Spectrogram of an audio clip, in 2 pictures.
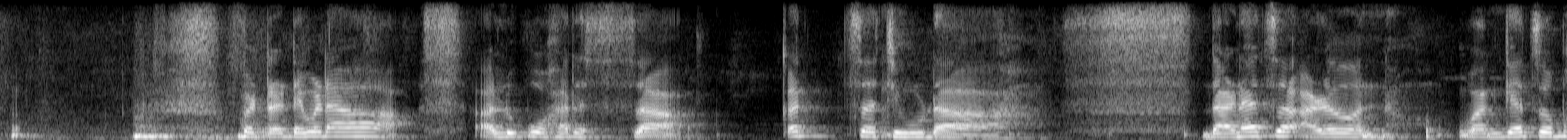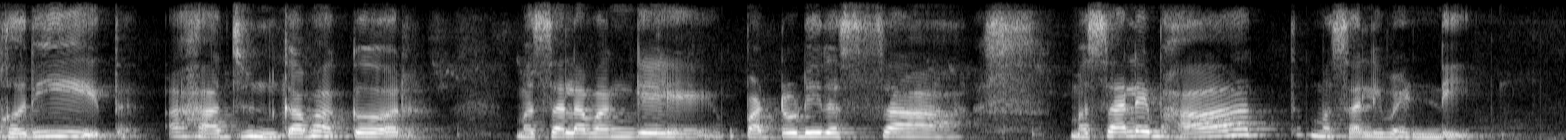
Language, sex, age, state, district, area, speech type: Marathi, female, 60+, Maharashtra, Wardha, urban, spontaneous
